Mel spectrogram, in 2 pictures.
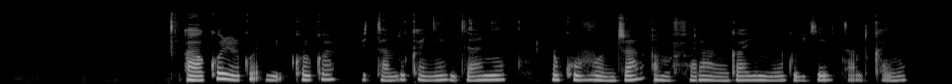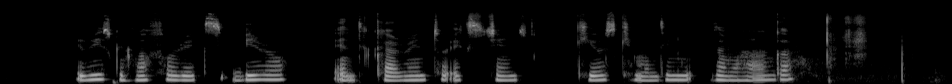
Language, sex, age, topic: Kinyarwanda, female, 18-24, finance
